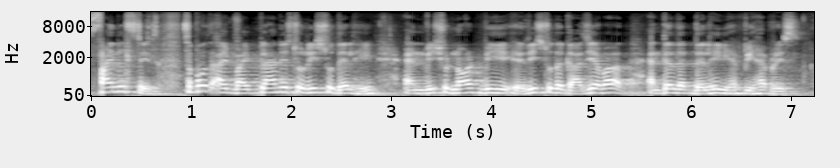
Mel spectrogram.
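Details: Adult man speaking; Normal adult male speech.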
